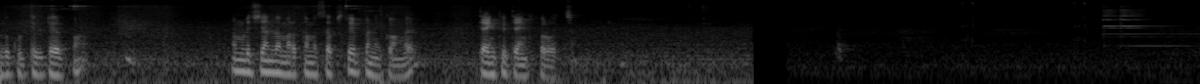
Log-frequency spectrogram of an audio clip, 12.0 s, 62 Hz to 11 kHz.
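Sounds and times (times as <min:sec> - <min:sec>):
quick clicks: 0:09.6 - 0:09.8, 0:10.7 - 0:11.0.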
